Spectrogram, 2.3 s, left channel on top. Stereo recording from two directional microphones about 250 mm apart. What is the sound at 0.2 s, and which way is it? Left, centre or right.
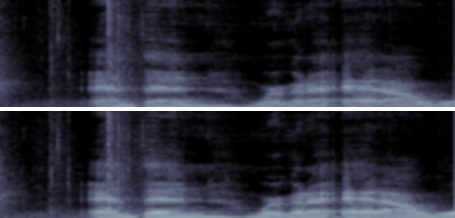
Speech, right.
